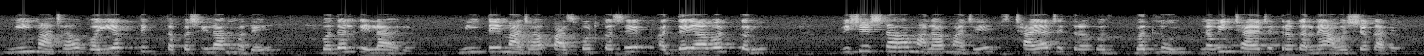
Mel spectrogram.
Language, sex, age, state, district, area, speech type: Marathi, female, 30-45, Maharashtra, Mumbai Suburban, urban, read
